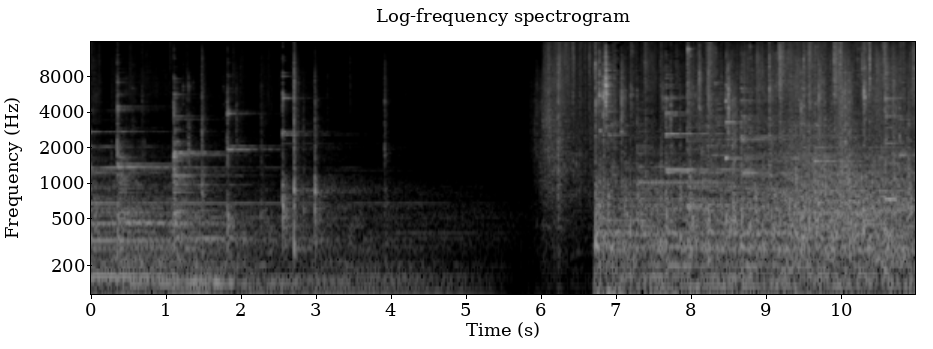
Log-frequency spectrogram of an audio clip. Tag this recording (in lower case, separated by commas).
music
